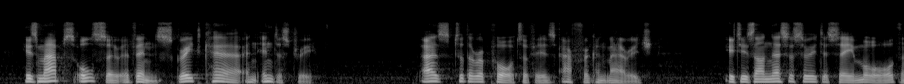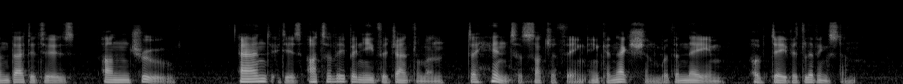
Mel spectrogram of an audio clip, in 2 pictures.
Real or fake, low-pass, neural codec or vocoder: fake; 7.2 kHz; codec, 24 kHz, 3.1 kbps, DualCodec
